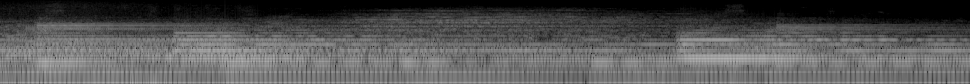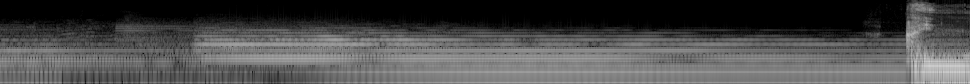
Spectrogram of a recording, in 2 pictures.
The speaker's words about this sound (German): Er hat nur den einen einzigen feierlichen Klang im Ohr, der dort von allen Türmen der Stadt so mahnend spricht. Er lauscht hinaus in die Nacht, bis der letzte Glockenklang verhallt.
